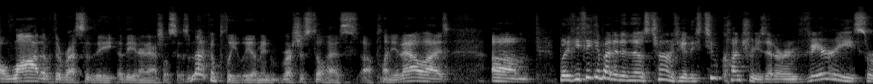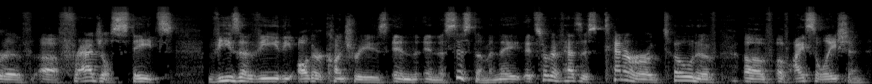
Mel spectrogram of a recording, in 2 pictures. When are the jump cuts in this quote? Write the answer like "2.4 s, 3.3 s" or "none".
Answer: none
